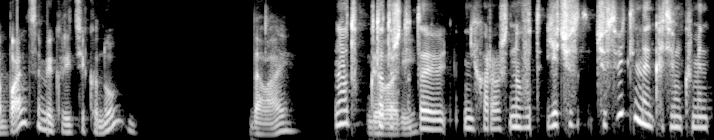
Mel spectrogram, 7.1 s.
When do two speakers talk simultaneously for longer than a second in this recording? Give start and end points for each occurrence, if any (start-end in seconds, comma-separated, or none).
none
